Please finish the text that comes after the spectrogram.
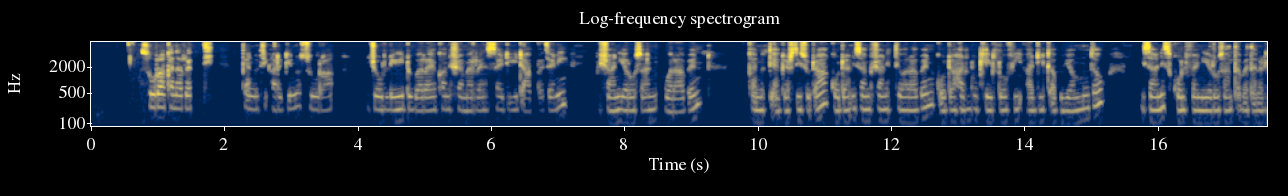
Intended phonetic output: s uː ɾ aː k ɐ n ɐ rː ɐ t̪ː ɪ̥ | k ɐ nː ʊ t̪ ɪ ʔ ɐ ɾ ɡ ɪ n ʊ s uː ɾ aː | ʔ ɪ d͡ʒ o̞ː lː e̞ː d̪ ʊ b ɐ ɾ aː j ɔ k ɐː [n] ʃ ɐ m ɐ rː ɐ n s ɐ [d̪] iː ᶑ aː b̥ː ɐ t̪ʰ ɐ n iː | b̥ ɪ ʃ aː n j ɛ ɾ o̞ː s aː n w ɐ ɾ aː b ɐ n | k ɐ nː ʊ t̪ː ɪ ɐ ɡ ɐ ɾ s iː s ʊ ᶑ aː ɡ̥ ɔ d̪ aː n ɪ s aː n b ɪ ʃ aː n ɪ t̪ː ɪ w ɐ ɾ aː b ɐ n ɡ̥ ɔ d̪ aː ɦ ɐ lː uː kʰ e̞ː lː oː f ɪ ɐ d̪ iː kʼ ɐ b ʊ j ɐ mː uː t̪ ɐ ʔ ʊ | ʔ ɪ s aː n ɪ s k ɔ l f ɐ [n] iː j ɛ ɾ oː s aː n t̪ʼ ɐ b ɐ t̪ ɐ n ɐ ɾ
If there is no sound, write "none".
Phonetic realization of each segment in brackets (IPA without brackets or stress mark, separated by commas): n, d̪, n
